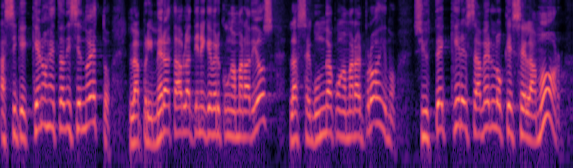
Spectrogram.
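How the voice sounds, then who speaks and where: A man's voice: high voice, fast talker, few pauses, fairly bright tone. A man preaching a Bible teaching sermon, asking his listeners rhetorical questions and answering them himself, and often calling them family. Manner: keeps addressing listeners as family.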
